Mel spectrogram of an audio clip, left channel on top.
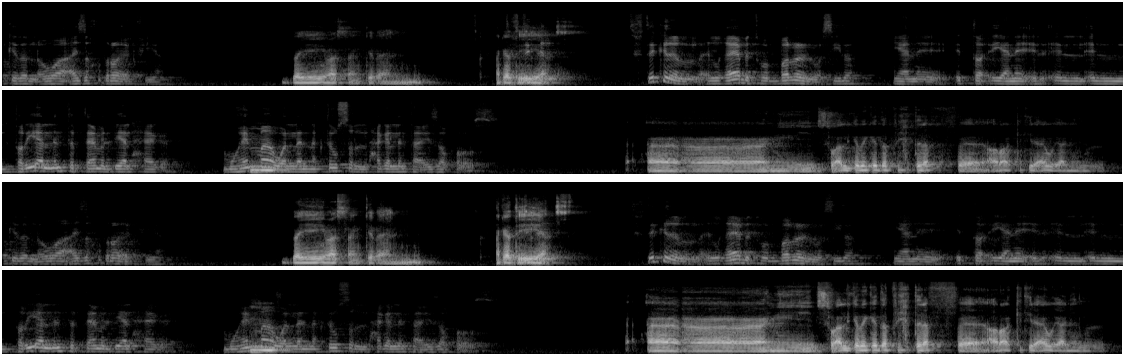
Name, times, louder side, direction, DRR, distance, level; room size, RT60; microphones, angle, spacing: voice 1, 0.0-1.7 5.2-5.5 6.3-8.6 8.9-12.9 13.4-16.1, left 2 dB, 70° left, 2.5 m, -36 dB
voice 2, 2.9-4.2 4.9-5.6 13.7-14.0 17.6-22.2, right 3 dB, 65° right, 1.3 m, -25 dB
26.0 x 13.5 x 8.8 m
head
